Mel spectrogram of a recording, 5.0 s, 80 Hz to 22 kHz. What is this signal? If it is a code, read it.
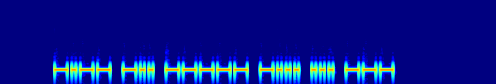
Morse code, heard as a keyed tone, about 28 wpm, 700 Hz. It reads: YD0BSO
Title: DXCC-100 Call Signs - 6 Characters - Repeated 3x - 28wpm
